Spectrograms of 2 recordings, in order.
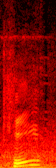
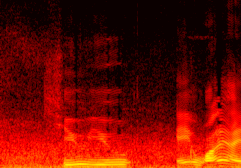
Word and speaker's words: Quay: IR GRE Quay begins key q u a y I know it's key but I often mispronounce it Quay when I read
